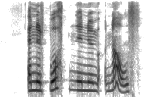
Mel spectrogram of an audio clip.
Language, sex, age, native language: Icelandic, female, 10, Icelandic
